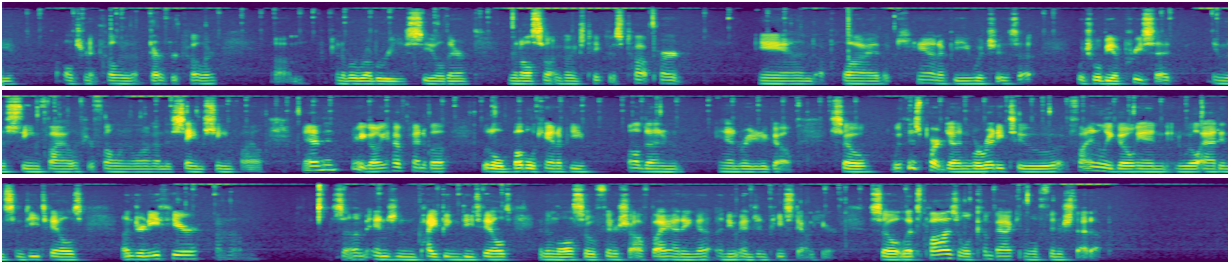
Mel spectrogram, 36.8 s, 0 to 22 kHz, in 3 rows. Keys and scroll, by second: 0.3 alt+q, 5.5 alt+shift+fn+Up, 8.8 m, 13.0 q, 15.0 alt+shift+q.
